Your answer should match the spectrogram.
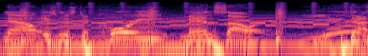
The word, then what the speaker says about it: Mansour: But the Americanized pronunciation of it, I guess, would be like Mansour. So Mansour. But it's Arabic, Lebanese derived. You know, my family. Okay, so then what's the actual pronunciation? Would be Mansour.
